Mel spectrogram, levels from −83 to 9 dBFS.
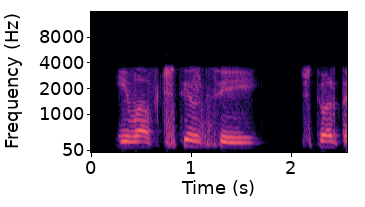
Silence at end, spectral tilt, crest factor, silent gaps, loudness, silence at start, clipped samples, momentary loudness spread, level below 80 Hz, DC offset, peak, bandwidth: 0 s; -8 dB/octave; 14 dB; 1.89-2.09 s; -25 LUFS; 0.25 s; under 0.1%; 11 LU; -82 dBFS; under 0.1%; -12 dBFS; 4 kHz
